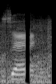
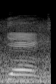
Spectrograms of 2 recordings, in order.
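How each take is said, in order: First: It starts with a z-like sound, northern style. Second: It starts with a y-like sound, southern style. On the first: "In the north it's Zhang" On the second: "south it was called yeah yeah Yang"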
